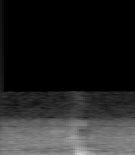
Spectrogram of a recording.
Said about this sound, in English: First, we place a small amount of the green powder into a test tube. Now, we hold the tube under the tap and see what effect is caused by water.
